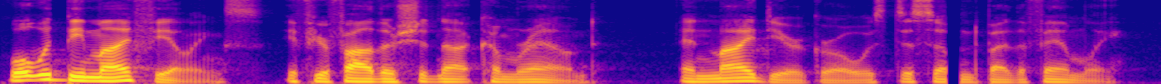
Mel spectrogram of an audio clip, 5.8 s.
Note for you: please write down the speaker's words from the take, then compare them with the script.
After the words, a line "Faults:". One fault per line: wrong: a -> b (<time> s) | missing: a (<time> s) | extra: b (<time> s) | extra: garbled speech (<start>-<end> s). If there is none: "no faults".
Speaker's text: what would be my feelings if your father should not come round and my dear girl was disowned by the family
what would be my feelings if your father should not come round and my dear girl was disowned by the family
Faults:
no faults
